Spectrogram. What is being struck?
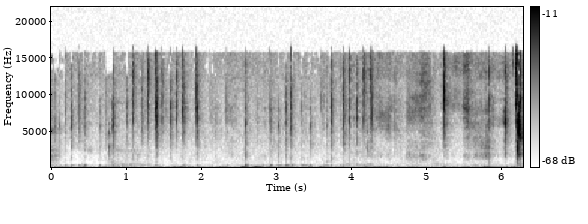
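Wax-filled glass candle jar.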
